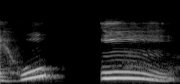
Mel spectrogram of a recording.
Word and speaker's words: ruim: aula passada né mas vocês lembram que não é ruim pessoal é ruim a sílaba tônica é oxítona ela é acentuada Não não é acentuada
